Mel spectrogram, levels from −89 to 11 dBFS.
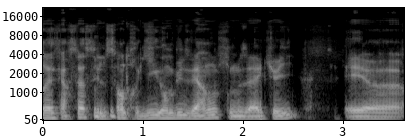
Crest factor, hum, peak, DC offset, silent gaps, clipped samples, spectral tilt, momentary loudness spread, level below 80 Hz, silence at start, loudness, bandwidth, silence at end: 16 dB; none; -10 dBFS; under 0.1%; none; under 0.1%; -6.5 dB/octave; 5 LU; -44 dBFS; 0 s; -27 LUFS; 14.5 kHz; 0 s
